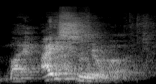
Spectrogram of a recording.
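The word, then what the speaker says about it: מעשר: And it's pronounced my Aishara.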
